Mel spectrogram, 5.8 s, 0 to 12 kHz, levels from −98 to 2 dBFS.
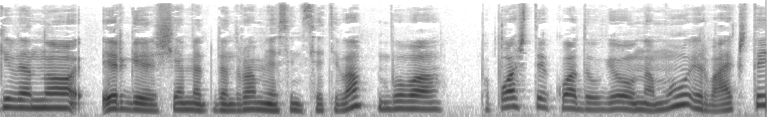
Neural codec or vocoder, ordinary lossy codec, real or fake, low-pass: none; MP3, 48 kbps; real; 10.8 kHz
